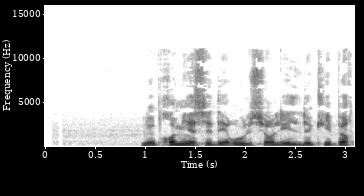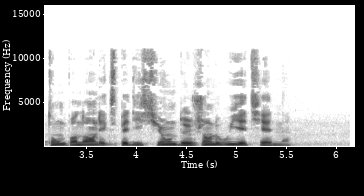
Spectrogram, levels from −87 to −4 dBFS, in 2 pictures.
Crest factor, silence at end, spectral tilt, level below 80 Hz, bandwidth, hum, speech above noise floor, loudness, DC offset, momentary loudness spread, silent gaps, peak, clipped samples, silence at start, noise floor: 20 dB; 0.65 s; -6 dB/octave; -66 dBFS; 11.5 kHz; none; 42 dB; -24 LUFS; under 0.1%; 7 LU; none; -4 dBFS; under 0.1%; 0.95 s; -66 dBFS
